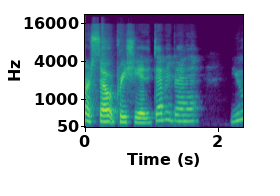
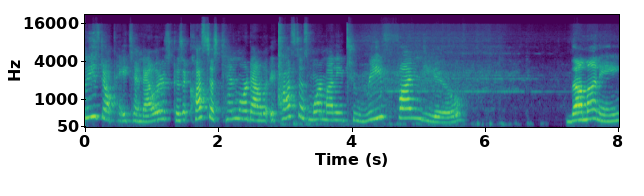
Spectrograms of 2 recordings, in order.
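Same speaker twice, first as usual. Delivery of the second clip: emphatic, every word pressed, loving and warm; 4 semitones higher than usual. Speaking to members of the Artful Journey, sounding like yelling. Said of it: "It just sounds like I'm yelling".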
